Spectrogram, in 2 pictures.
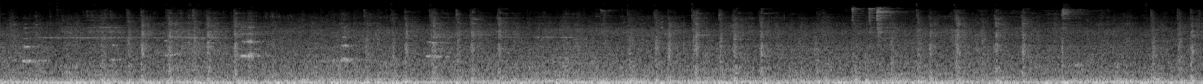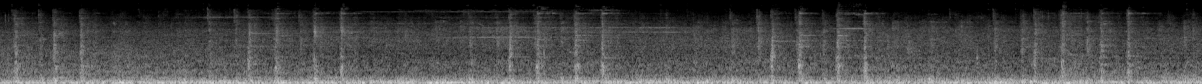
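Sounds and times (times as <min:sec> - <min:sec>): high wheel squeals: 0:00.0 - 0:06.5, 0:14.1 - 0:21.4
freight train rumble: 0:00.0 - 0:24.0
wheels clicking over rail joints: 0:00.0 - 0:24.0.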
